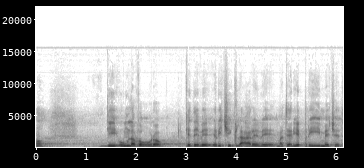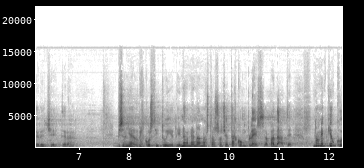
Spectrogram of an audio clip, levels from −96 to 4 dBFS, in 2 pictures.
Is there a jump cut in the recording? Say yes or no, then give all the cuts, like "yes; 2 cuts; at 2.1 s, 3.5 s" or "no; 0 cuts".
yes; 1 cut; at 7.7 s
